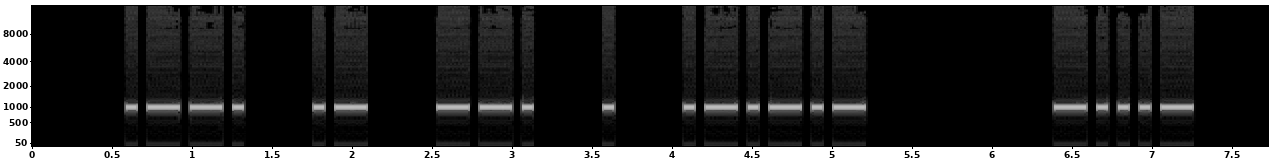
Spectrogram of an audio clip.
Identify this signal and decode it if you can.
Morse code, heard as a keyed tone, about 18 wpm, spaced as for 12 wpm, 1000 Hz. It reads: PAGE. <BT>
